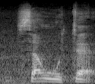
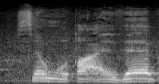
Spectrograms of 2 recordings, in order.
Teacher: إذن السين مرققة، سوط، الطاء مفخمة لا يجب ترقيقها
